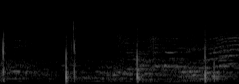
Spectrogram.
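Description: Footsteps on a hard floor at a steady walking pace, three steps, over a low murmur of background chatter.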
